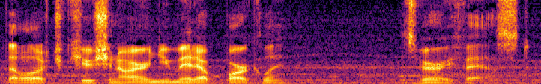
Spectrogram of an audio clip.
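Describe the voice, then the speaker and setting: An actor in a radio drama playing a calm, logical polar researcher with a dry, matter-of-fact way of talking. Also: male voice, fairly low pitch, brisk, background noise, lightly acted. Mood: grimly dry.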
